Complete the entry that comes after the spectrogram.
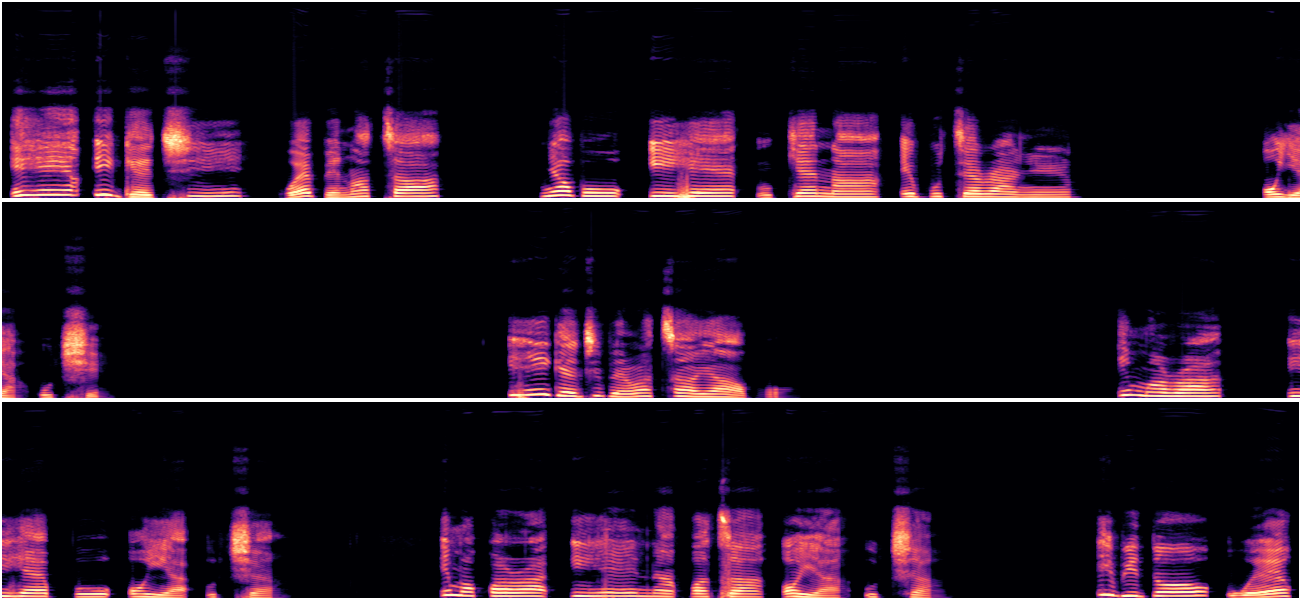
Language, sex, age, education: Igbo, female, 30-45, secondary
